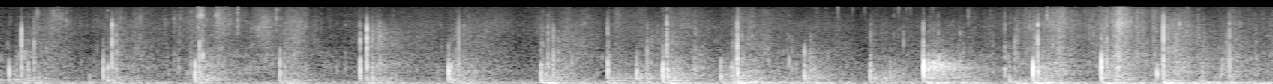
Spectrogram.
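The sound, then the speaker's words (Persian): A mother's steady footsteps thud along at a walking pace, approaching her child's bedroom and growing slightly louder as they go, about two steps per second with no talking. “وقتی صدای قدمای مامانش شنید که به اتاقش داره نزدیک میشه یه نفس راحت کشید و بلند شد و سر جاش نشست.”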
